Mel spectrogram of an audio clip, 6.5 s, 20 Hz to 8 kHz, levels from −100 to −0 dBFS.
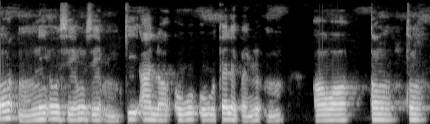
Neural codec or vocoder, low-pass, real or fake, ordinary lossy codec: none; 7.2 kHz; real; none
